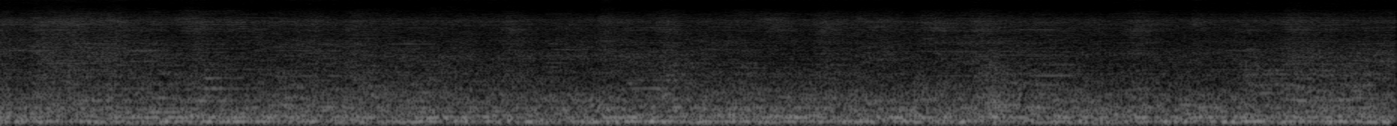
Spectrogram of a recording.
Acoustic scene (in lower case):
crowded indoor space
